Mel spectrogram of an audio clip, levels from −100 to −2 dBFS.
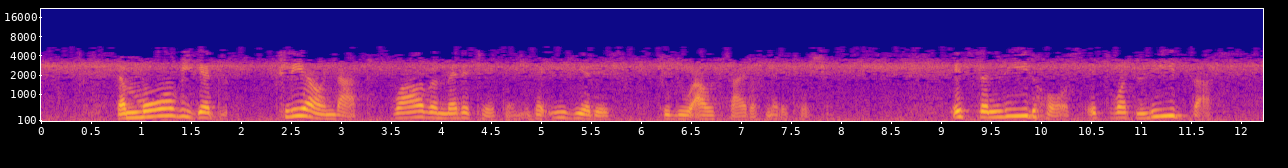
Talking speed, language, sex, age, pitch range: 130 wpm, English, female, 60-79, 145-205 Hz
